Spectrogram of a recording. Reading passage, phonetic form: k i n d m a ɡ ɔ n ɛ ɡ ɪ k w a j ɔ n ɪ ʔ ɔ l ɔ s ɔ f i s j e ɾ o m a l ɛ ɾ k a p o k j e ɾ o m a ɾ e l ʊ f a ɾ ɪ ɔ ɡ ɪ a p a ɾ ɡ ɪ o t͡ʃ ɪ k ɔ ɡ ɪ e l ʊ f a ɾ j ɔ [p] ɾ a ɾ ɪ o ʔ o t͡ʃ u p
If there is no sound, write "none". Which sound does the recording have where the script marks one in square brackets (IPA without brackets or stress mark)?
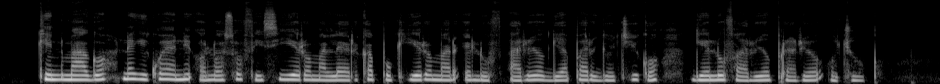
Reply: p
